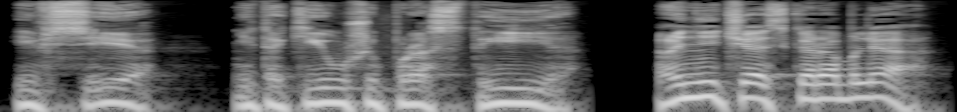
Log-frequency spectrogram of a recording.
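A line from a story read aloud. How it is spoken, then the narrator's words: Quiet matching tone, old man. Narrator (Russian): в тон ему ответил старый вождь так же тихо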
